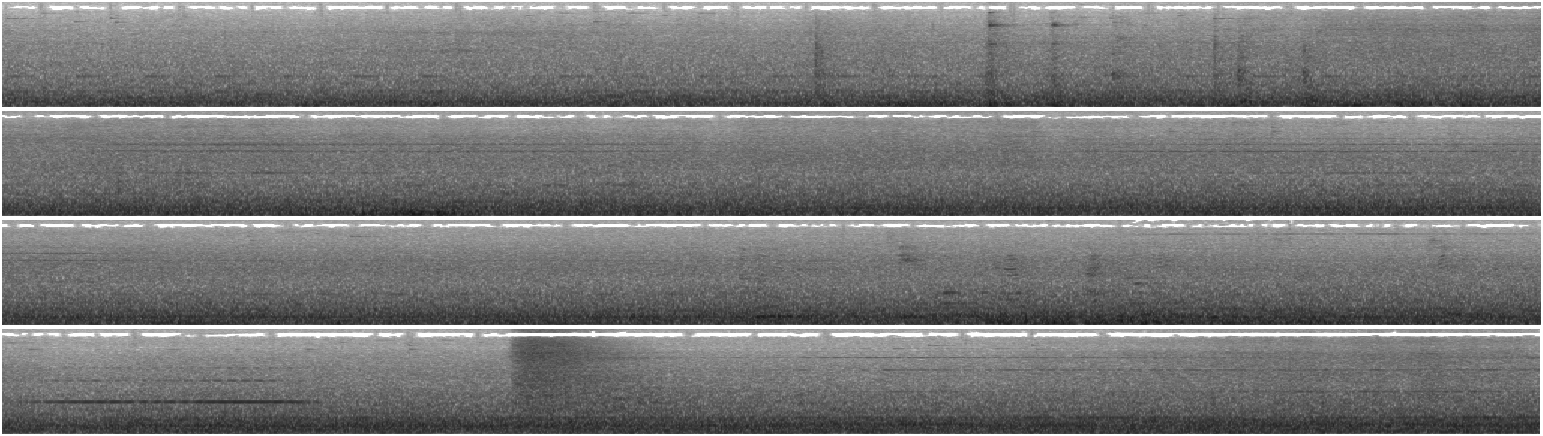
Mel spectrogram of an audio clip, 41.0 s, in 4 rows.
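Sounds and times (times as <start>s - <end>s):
tram electric whine: 0.0s - 41.0s
tram wheels clicking over track: 0.0s - 41.0s
tram wheels rumbling: 0.0s - 41.0s.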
